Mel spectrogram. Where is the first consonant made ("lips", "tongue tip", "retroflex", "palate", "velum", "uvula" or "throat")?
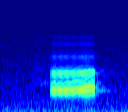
throat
